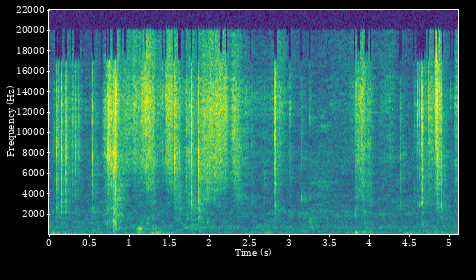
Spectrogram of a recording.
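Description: Scissors snip through the top of a paper teabag holder in a few quiet, close cuts, with soft rustling and handling of paper between snips.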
